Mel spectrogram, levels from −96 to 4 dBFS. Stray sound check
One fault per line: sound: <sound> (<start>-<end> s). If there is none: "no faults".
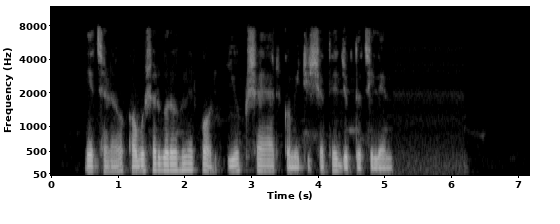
no faults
